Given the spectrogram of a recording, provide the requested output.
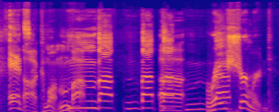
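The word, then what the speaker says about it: Rae Sremmurd: Ray Shermard. I'm pronouncing that name correctly. You are pronouncing it correctly.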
